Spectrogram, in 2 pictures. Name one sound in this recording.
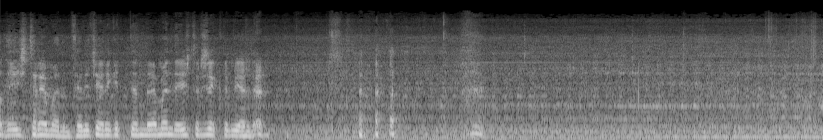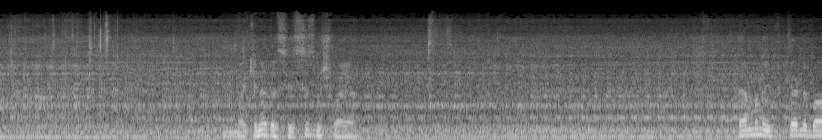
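A meat grinder motor hums steadily.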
